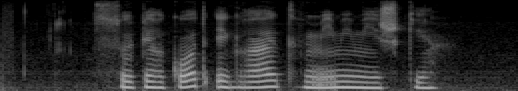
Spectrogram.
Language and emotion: Russian, neutral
